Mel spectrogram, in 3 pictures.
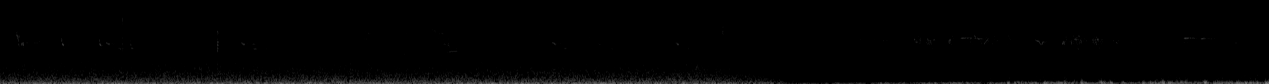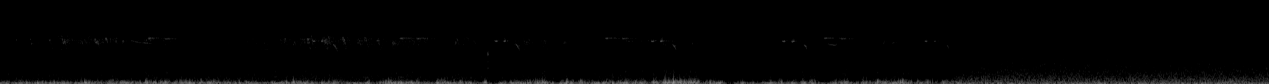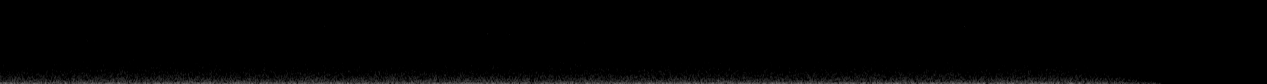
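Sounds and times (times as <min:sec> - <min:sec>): small birds chirping: 0:00.0 - 0:37.0
steady low rumble: 0:22.1 - 0:36.7.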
